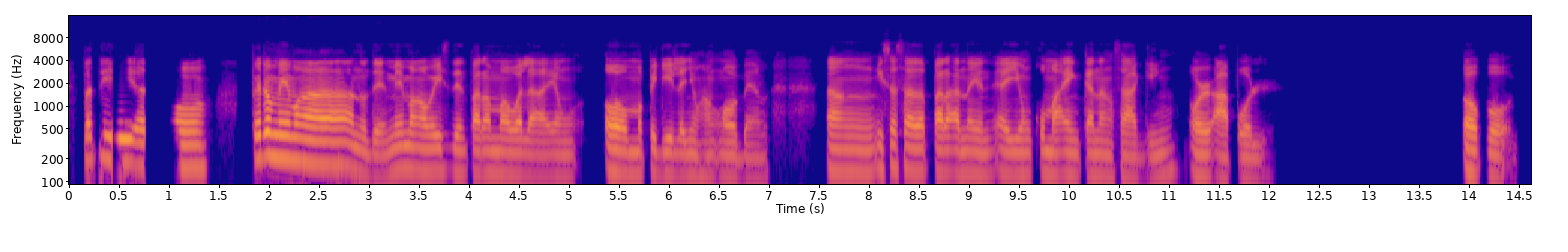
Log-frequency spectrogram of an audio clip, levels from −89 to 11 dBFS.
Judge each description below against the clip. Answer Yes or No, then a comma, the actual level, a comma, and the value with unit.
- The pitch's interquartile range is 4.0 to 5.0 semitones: No, average, 3.3 semitones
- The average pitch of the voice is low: Yes, low, 125 Hz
